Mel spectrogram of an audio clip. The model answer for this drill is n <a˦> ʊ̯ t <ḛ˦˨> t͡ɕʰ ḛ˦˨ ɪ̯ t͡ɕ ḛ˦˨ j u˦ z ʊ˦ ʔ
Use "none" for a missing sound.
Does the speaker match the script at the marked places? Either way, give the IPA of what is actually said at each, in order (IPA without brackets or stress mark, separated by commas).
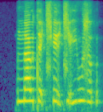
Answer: a˦, ɛ̰˦˨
